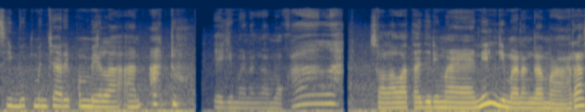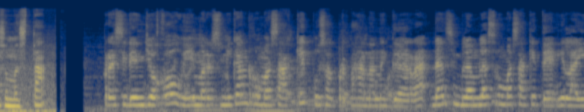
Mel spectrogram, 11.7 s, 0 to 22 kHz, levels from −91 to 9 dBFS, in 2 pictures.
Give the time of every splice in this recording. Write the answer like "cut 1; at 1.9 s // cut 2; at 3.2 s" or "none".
cut 1; at 6.3 s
